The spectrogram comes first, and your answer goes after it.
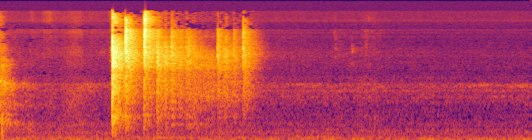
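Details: A quick cluster of sharp clicks and taps around the one-to-two-second mark breaks an otherwise quiet indoor room, with no animal sound.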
